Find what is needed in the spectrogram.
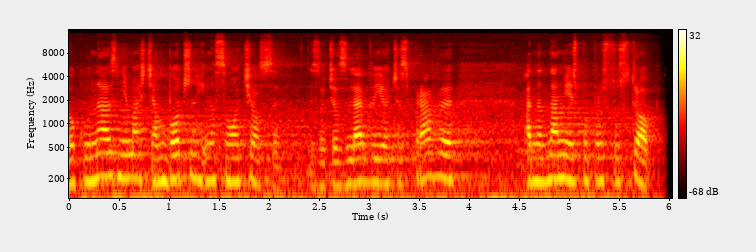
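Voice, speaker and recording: Noticeable background noise runs under this clip. A woman speaks at a fairly quick pace. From Silesia, Poland. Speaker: mine tour guide. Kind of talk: interview answer.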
